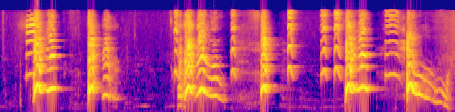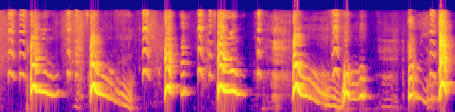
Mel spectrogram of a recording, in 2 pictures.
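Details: A singing Pekingese gives a long series of short, high, falling yelps and wavering howl fragments, separated by brief pauses, sometimes sliding steeply down in pitch.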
